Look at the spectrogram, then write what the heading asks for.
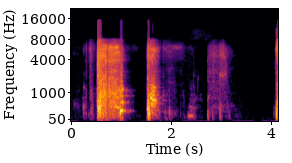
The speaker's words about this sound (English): As soon as he did the first cough. As soon as the first one came out, he was like, I got to fucking just choke. Oh, you can't hear it, but he's fucking over there dying.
